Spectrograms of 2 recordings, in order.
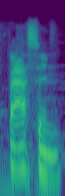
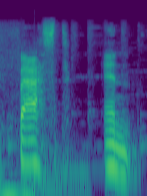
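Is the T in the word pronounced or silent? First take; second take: silent; pronounced. First: The T sound is silent. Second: The T sound is pronounced clearly. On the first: The speaker calls it right. "The T kind of becomes silent. So it's fasten" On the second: The speaker calls it wrong. "so it would be fast N. No"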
